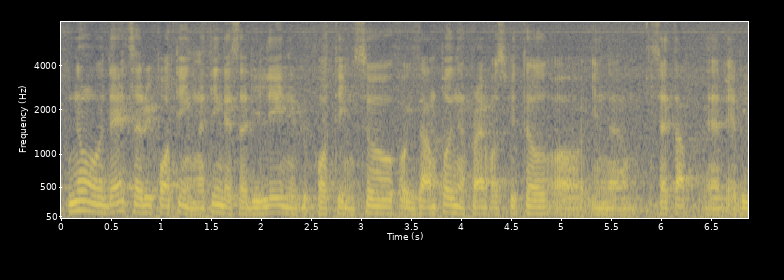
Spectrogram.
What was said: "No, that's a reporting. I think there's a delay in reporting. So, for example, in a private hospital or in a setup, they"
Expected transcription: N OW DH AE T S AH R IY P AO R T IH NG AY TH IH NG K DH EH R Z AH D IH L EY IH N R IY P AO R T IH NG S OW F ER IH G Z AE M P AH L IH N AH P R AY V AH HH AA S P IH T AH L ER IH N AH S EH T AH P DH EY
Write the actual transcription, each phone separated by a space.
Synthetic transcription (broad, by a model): N OW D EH T S AH R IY P AO T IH NG AY T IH NG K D EH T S AH D IH L EY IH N R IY P AO T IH NG S OW F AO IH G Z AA M P AH L IH N AH P R AY AH HH AA S P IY T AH L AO IH N AH S EH T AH P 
